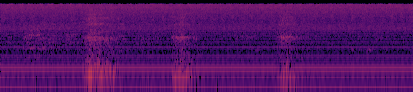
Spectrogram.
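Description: Steady electrical mains hum from the sound system, with three faint short bursts of laughter spread through the pause after a joke.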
